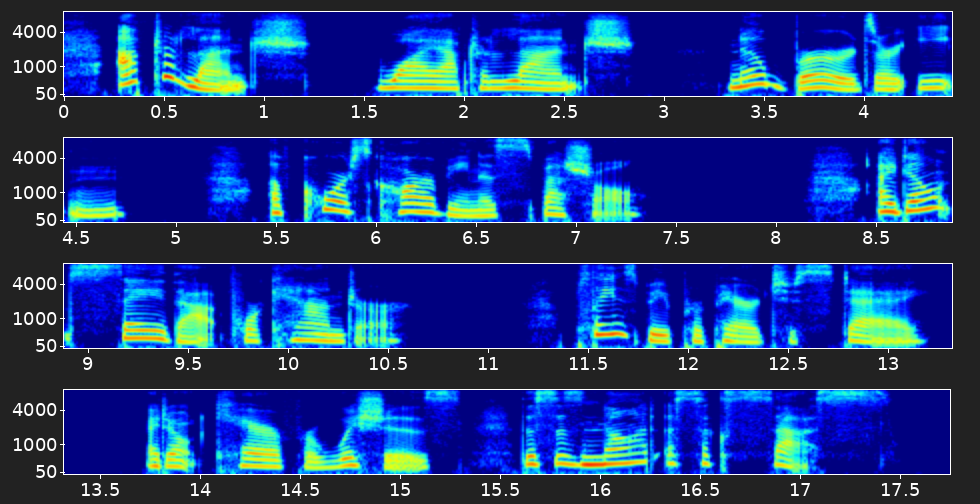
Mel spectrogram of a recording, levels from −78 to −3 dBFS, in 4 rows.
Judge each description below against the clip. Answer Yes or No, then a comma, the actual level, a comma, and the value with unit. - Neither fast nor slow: No, slow, 120 wpm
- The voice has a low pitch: No, high, 200 Hz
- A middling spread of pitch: No, wide, 6.3 semitones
